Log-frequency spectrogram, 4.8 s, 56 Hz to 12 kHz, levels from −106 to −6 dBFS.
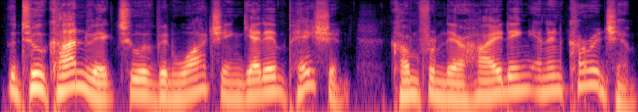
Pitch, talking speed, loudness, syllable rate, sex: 135 Hz, 200 wpm, -20 LUFS, 5.5 syllables/s, male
